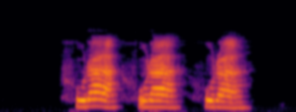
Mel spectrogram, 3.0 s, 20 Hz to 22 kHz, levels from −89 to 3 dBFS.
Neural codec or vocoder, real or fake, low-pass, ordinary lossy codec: none; real; 7.2 kHz; none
